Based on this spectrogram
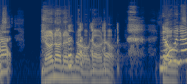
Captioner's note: laughs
